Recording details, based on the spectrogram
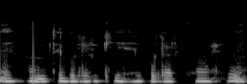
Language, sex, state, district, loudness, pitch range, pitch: Hindi, male, Bihar, Lakhisarai, -30 LUFS, 135-145 Hz, 140 Hz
